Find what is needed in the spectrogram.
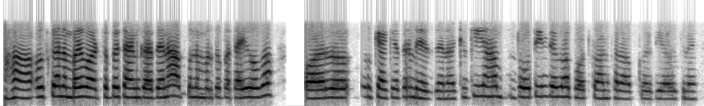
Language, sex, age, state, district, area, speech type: Urdu, female, 45-60, Uttar Pradesh, Gautam Buddha Nagar, urban, conversation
